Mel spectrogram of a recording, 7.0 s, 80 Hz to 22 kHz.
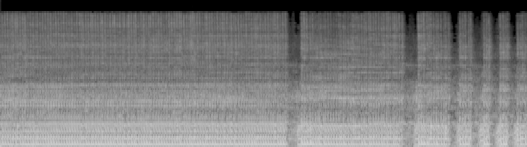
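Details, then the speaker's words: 1989 Kawasaki KX80 big-bore 110 two-stroke being ridden. It idles perfectly, but the revs break up in choppy blips at full throttle and never hit the power band. Owner suspects jetting; not confirmed. "so it idles perfectly and just when you go full full gas just it doesn't hit that power ban"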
